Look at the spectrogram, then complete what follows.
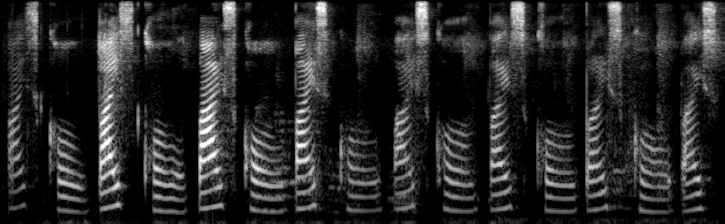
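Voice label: "bicycle", spoken word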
